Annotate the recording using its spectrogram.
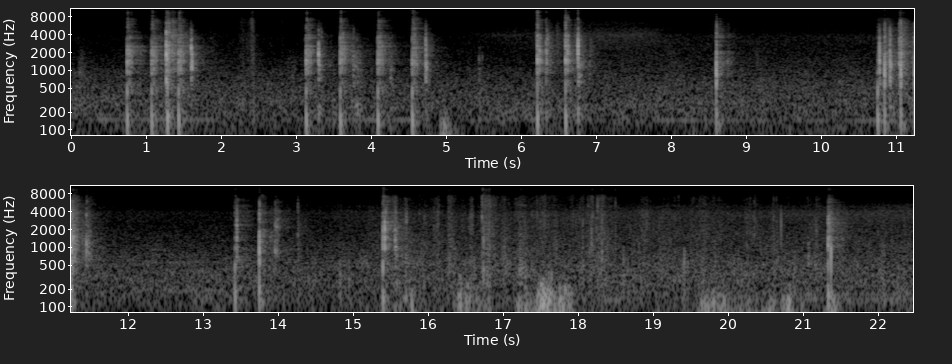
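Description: Paintball markers firing in short bursts of quick pops, with pauses between volleys and a few single shots. In the last few seconds the shots thin out and low rustling and bumping noise from movement takes over.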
